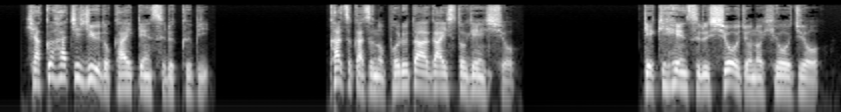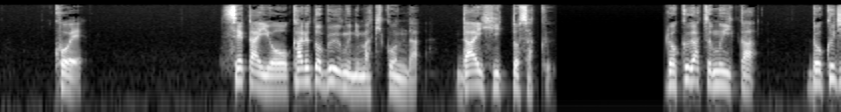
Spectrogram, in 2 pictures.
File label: female voice; ナレーション; ナレーション 01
